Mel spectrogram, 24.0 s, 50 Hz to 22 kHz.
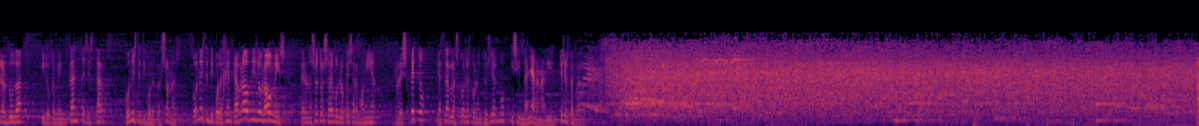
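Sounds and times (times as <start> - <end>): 
speech: 0.0 - 12.5
live audience applauding: 12.1 - 23.9.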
